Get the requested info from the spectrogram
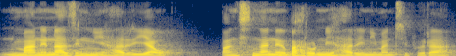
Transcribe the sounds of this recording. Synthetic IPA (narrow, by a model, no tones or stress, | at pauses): manɯnazɯŋniɦaɾijaw | paŋsinanɯbaɦaɾot̚niɦaɾinimantʰipʰɯɾa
